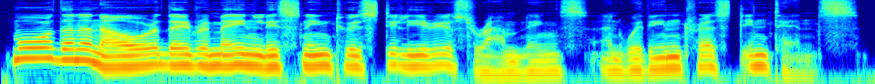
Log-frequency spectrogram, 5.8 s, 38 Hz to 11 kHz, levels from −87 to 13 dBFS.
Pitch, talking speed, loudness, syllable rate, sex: 130 Hz, 155 wpm, -17 LUFS, 4.4 syllables/s, male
